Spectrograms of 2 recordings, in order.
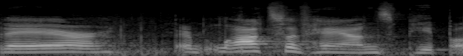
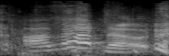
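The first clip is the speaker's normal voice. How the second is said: ordinary talk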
